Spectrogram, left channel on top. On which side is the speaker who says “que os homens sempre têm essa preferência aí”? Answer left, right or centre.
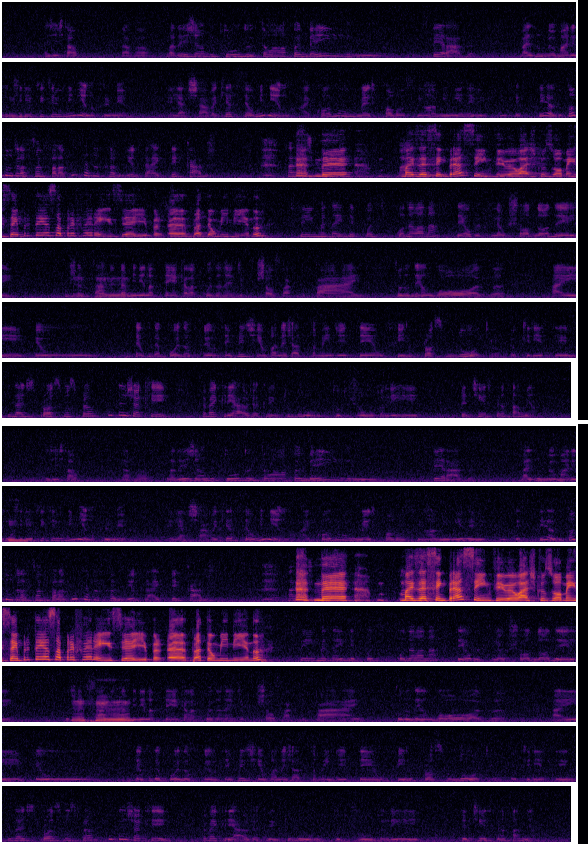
Right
